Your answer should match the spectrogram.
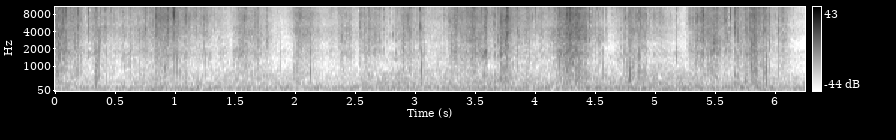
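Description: Dry wheat stubble crunching and crackling underfoot in uneven surges, close to the microphone.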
